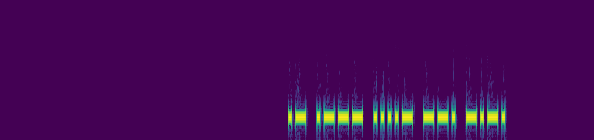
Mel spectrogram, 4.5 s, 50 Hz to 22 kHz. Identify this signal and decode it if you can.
Morse code, heard as a keyed tone, about 46 wpm, 700 Hz. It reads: AJ4GC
